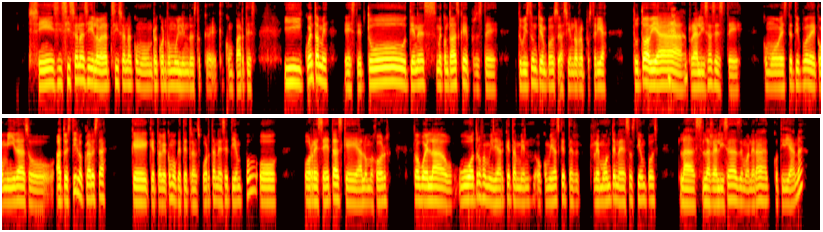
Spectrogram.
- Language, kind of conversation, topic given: Spanish, podcast, ¿Cuál es tu recuerdo culinario favorito de la infancia?
- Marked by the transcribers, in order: other background noise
